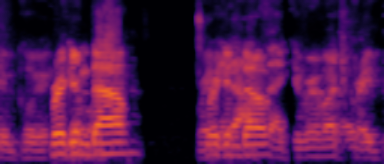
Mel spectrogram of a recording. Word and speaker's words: Rigondeaux: Rigondeaux.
